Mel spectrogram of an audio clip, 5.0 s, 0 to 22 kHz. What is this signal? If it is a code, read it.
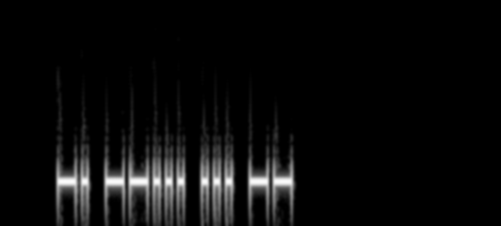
Morse code, heard as a keyed tone, about 20 wpm, 700 Hz. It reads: N7SM
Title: USA Call Signs - 4 Characters - Repeated 2x - 20wpm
